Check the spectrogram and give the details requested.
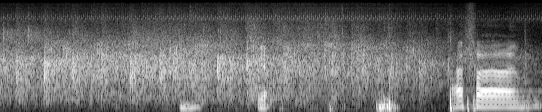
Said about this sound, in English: And otherwise, let's give him a nice round of applause for his amazing talk.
